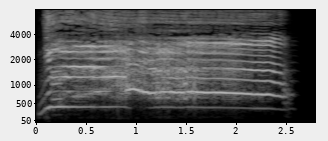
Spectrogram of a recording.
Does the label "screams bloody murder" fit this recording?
Yes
